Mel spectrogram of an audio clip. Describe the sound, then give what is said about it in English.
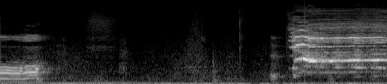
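A short voiced sound opens, then near-silence, then a loud, strained, high-pitched muffled scream bursts in and holds for about a second until the end. “Internal screaming.”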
